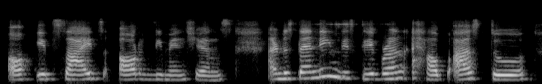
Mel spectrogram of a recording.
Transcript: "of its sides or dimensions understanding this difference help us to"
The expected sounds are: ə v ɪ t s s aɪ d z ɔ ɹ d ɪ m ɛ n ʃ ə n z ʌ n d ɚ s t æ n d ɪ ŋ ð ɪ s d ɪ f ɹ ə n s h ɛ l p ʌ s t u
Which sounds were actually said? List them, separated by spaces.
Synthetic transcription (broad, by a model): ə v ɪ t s s aɪ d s ɔ ɹ d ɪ m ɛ n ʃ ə n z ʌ n d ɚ s t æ n d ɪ ŋ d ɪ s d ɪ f ɹ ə n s h ɛ l p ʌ s t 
